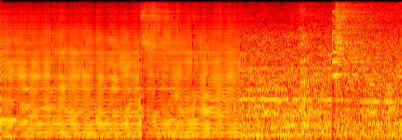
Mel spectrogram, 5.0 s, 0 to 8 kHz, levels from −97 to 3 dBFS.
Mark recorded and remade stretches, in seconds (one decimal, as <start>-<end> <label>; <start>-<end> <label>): 0.0-3.0 remade; 3.0-5.0 recorded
